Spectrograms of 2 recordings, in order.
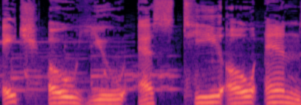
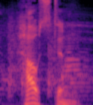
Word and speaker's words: Houston: the block like 50th between 5th and madison h o u s t o n street is pronounced houston not houston step eight wear a lot of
